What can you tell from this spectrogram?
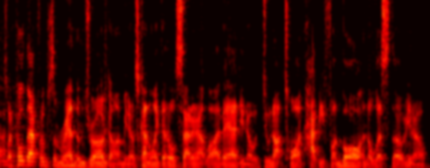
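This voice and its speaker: A podcast host interviewing guests in a relaxed, jokey manner. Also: mid-range voice, fast talker.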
